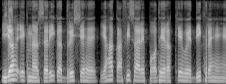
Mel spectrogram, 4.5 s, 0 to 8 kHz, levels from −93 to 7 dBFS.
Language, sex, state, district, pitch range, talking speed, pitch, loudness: Hindi, male, Jharkhand, Ranchi, 125-145 Hz, 200 wpm, 130 Hz, -16 LUFS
